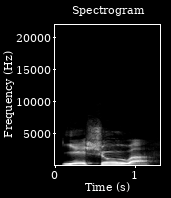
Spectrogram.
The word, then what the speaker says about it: Yeshua: là vous avez ici comment ça se prononce Yeshua ça s'écrit même en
